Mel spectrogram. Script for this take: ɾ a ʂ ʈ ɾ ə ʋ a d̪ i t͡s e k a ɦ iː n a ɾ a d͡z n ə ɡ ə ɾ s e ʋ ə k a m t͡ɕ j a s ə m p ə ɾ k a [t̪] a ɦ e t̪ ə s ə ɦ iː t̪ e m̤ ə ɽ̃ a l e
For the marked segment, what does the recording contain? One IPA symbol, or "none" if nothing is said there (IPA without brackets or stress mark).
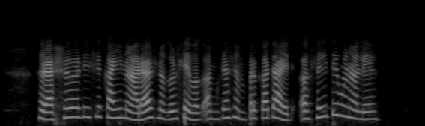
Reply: t̪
